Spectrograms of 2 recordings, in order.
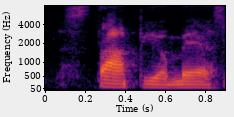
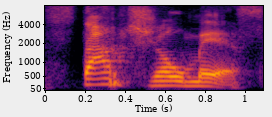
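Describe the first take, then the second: First: It is said in a standard, careful pronunciation. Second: It is said in a Southern country accent. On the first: "I know how to say it right" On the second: "That's how they say it down country"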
